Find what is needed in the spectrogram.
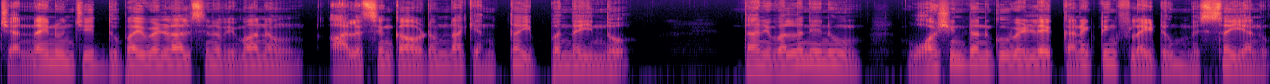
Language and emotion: Telugu, sad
